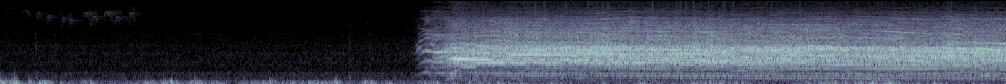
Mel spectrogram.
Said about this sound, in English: shrieking and howling erupt from the forest. The same battle cries I heard the night James was killed.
